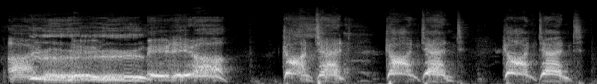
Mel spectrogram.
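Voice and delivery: very high, slow, shouted craving; screen-addicted kid. Retold or imitated. S0 mocking kids craving content, high drawn-out wail.

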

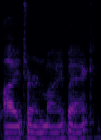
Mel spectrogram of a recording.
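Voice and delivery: slow, soft, solemn line reading; slow recital. Pretend. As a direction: read it like a grave poem, very slowly. Slow mock haiku recital.

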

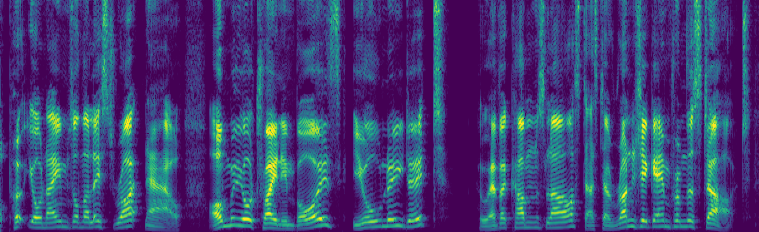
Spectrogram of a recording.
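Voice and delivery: high, loud rallying bellow; booming, gleeful drill commands; overbearing games teacher. Acted. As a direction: order the boys into training at full voice. Stupendo voiced in story.

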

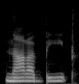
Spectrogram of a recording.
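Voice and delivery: ordinary delivery

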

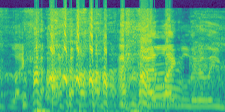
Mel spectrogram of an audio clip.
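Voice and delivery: high, loud, talking through laughter; laughing hard. Real, not acted. Friend confessing an ear bite to friends, laughing hard. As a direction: crack up while confessing it. Cracking up over the bitten ear.

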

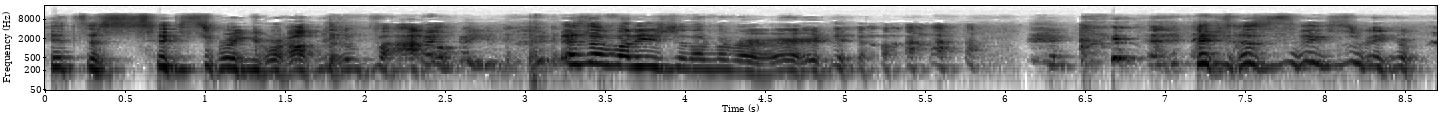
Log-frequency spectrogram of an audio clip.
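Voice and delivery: high, slow words through laughter; laughing. Real, not acted. Friend can't stop laughing at the six ring roundabout, high and slow. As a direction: crack up while saying it.

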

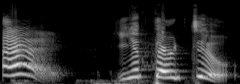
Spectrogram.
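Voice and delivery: high, loud holler; calling out. Pretend. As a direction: shout it out high, drawing out the words. Mock calling out to someone.

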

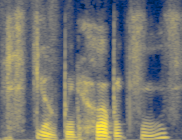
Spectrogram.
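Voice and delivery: slow, hissing creature voice, far from his own; Gollum voice. Acted. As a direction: drag it out like Gollum spitting the words. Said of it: "Lord of the Rings, the thing, Gollum".

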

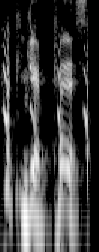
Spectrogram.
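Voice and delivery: very high, giggling fake anger; mock threat while laughing. Dad joking about a rival toddler, laughing high. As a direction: pretend to fume but keep cracking up. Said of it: "Just kidding".

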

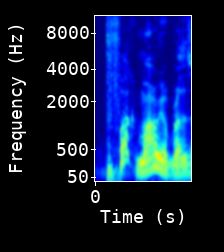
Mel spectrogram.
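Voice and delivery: ordinary talk, nothing marked

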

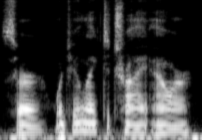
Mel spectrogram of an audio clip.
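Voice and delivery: crackly drive-thru speaker voice; like it's coming through a tinny box; mechanical speaker voice. Acted. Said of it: "A mechanical voice crackles".

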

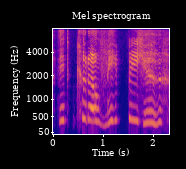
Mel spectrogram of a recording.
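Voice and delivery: high, adoring moan. A narrator's reading. Aziraphale to lover, moaning devotion. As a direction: keep it high and rapturous. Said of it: "Aziraphale is moaning".

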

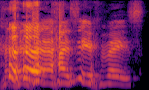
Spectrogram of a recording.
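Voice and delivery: loud, slow laughter through words; laughing hard. Real, not acted. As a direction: crack up while talking. Laughing at friend's spicy face.

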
